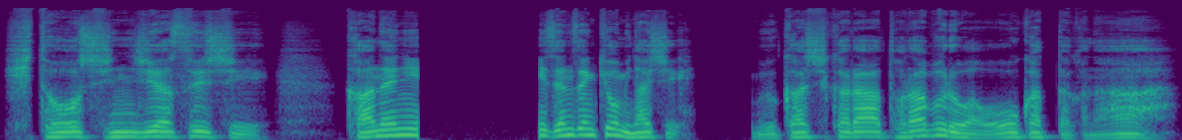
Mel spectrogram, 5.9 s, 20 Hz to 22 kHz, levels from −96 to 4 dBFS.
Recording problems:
audio freezing; at 2 s for 0.5 s

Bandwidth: 17 kHz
